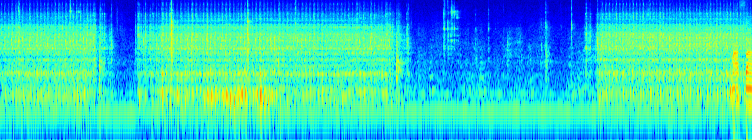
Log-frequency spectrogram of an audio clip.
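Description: A Vevor industrial sewing machine back-stitches knit fabric in loud, steady runs of motor hum and needle chatter, broken by two short pauses where the machine stops before starting again.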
